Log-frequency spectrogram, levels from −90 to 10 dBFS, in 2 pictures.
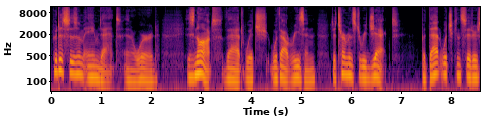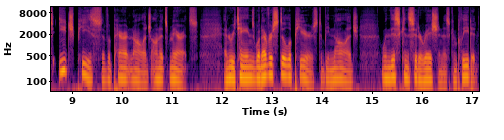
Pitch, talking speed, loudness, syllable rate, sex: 120 Hz, 145 wpm, -21 LUFS, 4.8 syllables/s, male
